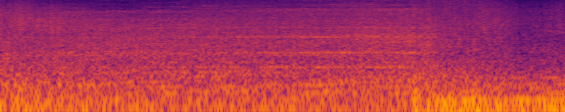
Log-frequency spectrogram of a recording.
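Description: Trailer sound design: a loud, dense rush of noise with a deep rumble underneath, swelling a little near the end.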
